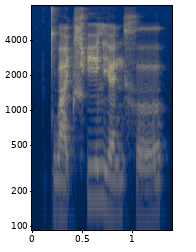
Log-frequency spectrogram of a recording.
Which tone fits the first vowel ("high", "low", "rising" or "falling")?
low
